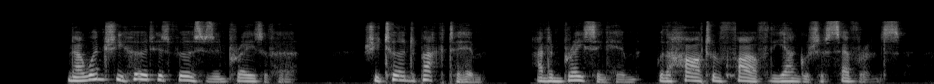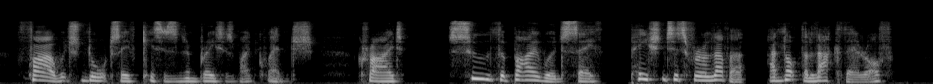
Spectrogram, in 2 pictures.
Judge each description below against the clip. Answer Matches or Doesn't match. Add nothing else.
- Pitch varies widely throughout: Matches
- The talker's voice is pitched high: Doesn't match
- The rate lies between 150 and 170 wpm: Matches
